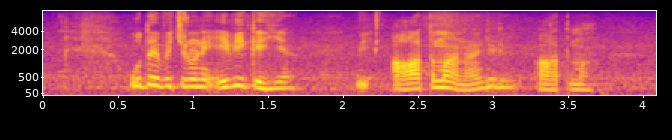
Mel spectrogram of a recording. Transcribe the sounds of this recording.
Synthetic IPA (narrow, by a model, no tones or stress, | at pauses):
ʊd̪eːʋɪt͡ʃʊnõːnḛ̃ːʔeːʋiːkɪɦijaː | ʋḭːaːt̪maːnãːd͡ʒeːɽiːaːt̪maː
